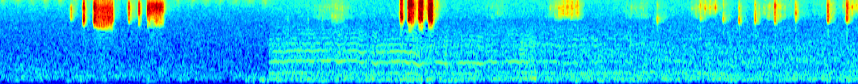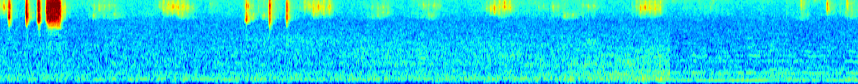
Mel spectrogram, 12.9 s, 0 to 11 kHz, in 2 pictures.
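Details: Stridulation of an eastern banded grasshopper, Zalahalap, Hungary, 18 July 2022: loud rasping bursts near the start and around three and seven seconds, with scattered quieter ticking phrases and a faint low hum in the background.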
